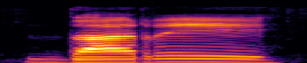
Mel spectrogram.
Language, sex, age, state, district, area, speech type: Santali, male, 18-30, West Bengal, Bankura, rural, read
